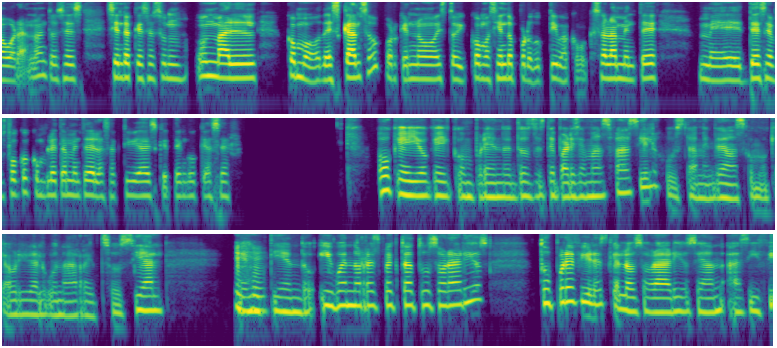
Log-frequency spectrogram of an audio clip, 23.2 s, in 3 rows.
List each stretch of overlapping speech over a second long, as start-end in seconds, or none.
none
